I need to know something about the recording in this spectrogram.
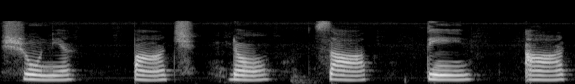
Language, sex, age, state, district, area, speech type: Hindi, female, 18-30, Madhya Pradesh, Narsinghpur, urban, read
